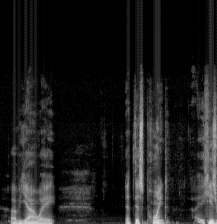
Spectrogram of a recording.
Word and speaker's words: Yahweh: of his deity that's YH wh pronounced Yahweh or Jehovah so he could have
